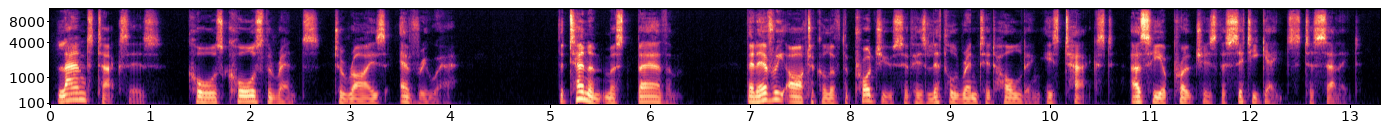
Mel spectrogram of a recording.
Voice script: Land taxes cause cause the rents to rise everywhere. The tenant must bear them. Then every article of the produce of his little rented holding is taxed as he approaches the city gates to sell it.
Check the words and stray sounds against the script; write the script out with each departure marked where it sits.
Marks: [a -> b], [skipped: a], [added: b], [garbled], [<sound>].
Land taxes cause cause the rents to rise everywhere. The tenant must bear them. Then every article of the produce of his little rented holding is taxed as he approaches the city gates to sell it.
